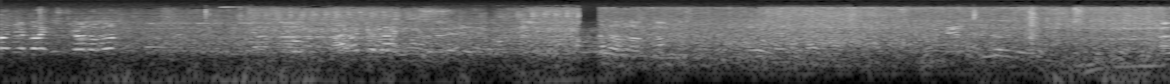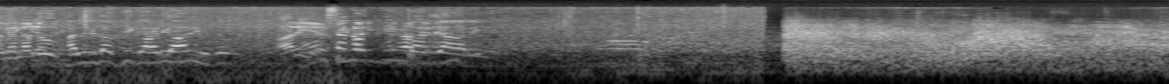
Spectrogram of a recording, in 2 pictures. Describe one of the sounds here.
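Men talk among themselves in a crowd outdoors.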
